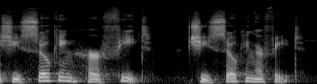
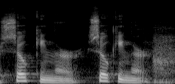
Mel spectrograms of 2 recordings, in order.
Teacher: We don't hear the H in her, we hear soaking her, soaking her.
